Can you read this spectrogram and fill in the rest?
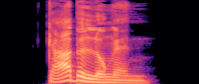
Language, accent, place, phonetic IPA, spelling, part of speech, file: German, Germany, Berlin, [ˈɡaːbəlʊŋən], Gabelungen, noun, De-Gabelungen.ogg
- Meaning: plural of Gabelung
